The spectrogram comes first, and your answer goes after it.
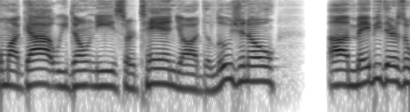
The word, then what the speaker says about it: Surtain: Okay, so trade 2 first for Patrick Surtain. I don't know why is it Tane, but it's pronounced Tan.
